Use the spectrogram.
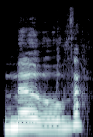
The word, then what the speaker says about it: mauve: I feel like most of us say mauve, like suave, mauve. But mauve is the other way of saying it.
